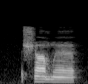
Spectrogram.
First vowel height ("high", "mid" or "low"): low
